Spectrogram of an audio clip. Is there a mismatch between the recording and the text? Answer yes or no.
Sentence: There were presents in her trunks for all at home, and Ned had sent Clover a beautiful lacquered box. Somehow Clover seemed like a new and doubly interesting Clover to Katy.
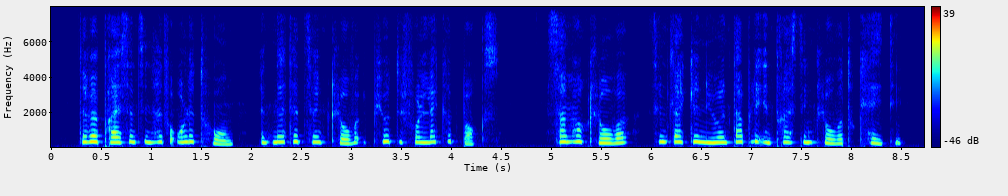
yes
